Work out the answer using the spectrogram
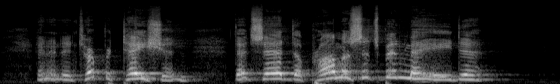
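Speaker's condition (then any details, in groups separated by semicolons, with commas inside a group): Hoarseness after vocal cord surgery; straight lines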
